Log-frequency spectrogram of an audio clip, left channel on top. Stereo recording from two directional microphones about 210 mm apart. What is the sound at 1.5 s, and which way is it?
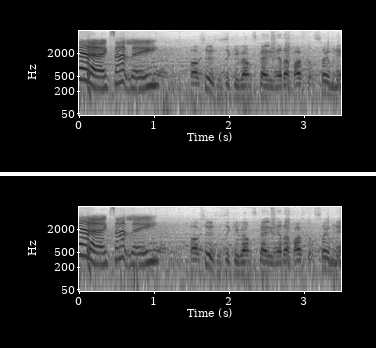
Speech, 20° right (ahead or behind).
